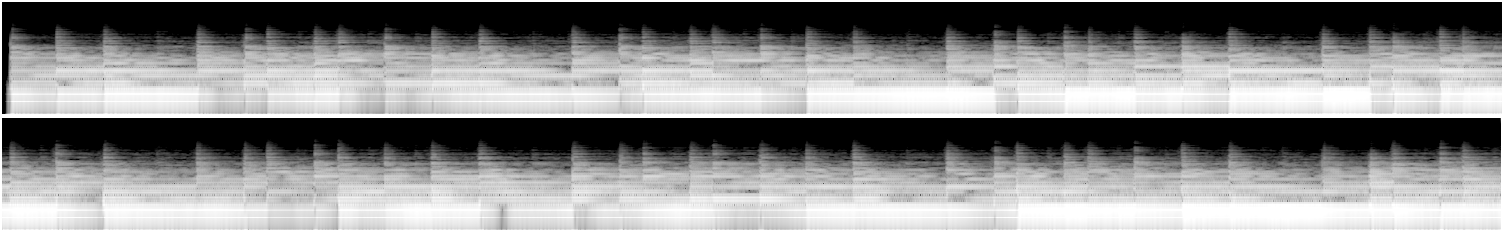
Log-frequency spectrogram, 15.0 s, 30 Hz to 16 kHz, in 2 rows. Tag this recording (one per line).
edm
synth
128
